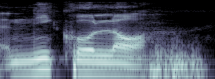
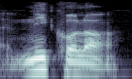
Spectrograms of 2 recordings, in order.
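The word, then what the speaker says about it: Niccolò: try and pronounce it it's Nicolo Nicolo not Nicolo or something like usually English people try and pronounce it's Nicola okay so the next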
